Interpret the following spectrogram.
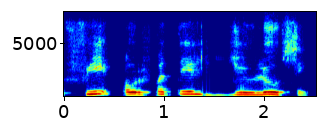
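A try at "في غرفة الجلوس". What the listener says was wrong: Dear, this word is not urfati, not with ayn. This word is with ghain. Fi urfatil julusi.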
